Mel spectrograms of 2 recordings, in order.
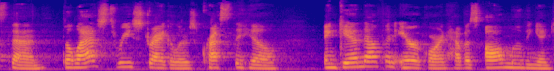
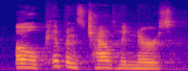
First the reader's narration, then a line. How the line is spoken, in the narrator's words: Merry says with a chuckle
